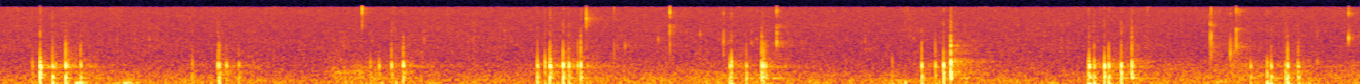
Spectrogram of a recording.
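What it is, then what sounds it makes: Small pumpkin. Fingertips and nails tap and scratch the skin of a small, whole orange pumpkin held in both hands. The result is a quiet run of short, dull, hollow knocks with a mid-pitched ring that fades almost instantly, mixed with faint, bright scratching over a low, soft background.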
